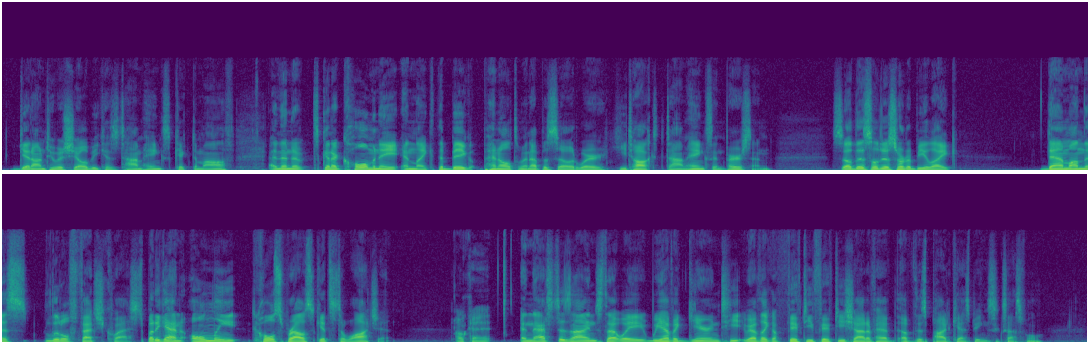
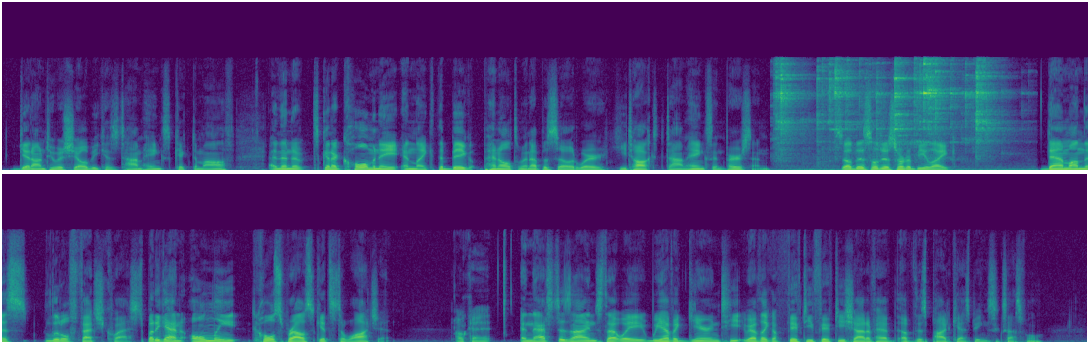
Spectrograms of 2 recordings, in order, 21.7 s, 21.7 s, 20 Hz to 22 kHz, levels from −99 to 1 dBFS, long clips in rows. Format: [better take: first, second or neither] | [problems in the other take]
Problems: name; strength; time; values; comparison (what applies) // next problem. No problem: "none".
first | jangling keys; loud; from 7.5 to 10 s; peak 4 dB above the speech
